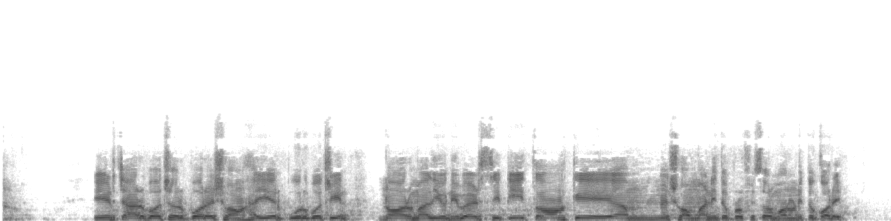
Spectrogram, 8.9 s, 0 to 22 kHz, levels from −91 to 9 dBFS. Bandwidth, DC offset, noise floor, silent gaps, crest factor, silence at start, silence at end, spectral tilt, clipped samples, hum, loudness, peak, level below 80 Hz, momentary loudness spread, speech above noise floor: 9.4 kHz; under 0.1%; -66 dBFS; none; 14 dB; 0.05 s; 0.45 s; -5 dB/octave; under 0.1%; none; -22 LUFS; -10 dBFS; -66 dBFS; 4 LU; 44 dB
